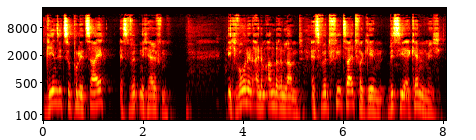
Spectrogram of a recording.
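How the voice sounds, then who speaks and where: A man's voice: medium pitch, normal speed, darkish tone. A young man hosting a casual podcast, reading a scam email aloud in a mock-formal, joking way. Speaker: podcast host. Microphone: studio microphone.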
